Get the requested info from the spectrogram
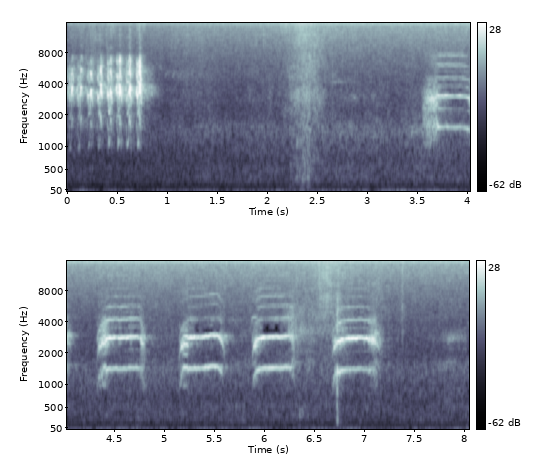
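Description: A bird calling from the trees: a short fast rattle at the start, then about three and a half seconds in, five short, even-pitched notes at a steady pace, about two-thirds of a second apart.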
